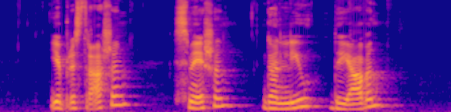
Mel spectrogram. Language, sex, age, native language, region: Slovenian, female, 18-29, Slovenian, Gorica region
